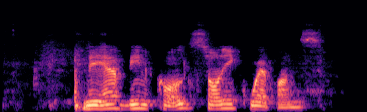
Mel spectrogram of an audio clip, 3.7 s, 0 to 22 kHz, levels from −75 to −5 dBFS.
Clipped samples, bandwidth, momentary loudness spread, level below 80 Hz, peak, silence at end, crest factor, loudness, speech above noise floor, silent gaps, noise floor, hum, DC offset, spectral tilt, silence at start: under 0.1%; 7.6 kHz; 12 LU; -64 dBFS; -4 dBFS; 0.5 s; 16 dB; -19 LUFS; 27 dB; none; -45 dBFS; none; under 0.1%; -6.5 dB/octave; 0.35 s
